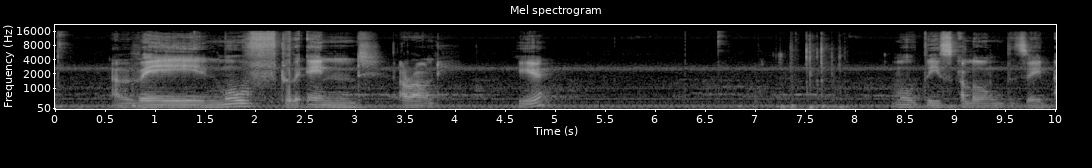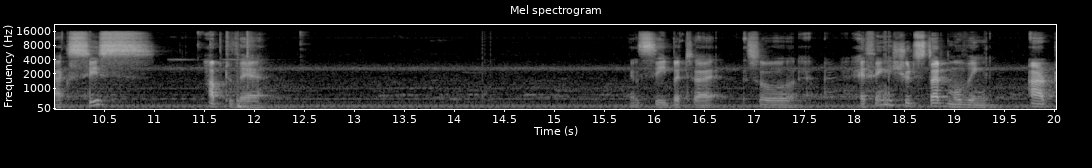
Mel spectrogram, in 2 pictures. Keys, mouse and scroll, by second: 1.4-11.5 right drag, 11.5 click, 12.5-20.0 right drag.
